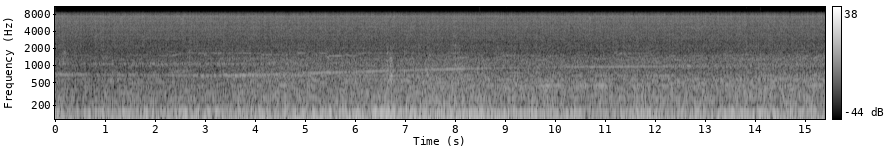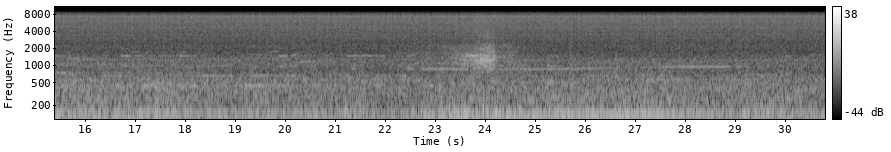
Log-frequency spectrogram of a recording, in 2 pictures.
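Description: Car driving, heard from inside the cabin: a steady low engine and road rumble, with a faint whine that rises in pitch over several seconds as the car speeds up. A brief higher-pitched sound comes about 24 seconds in.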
